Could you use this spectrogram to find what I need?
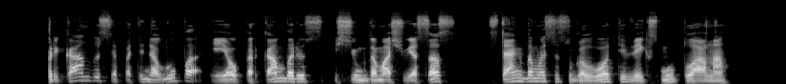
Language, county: Lithuanian, Tauragė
